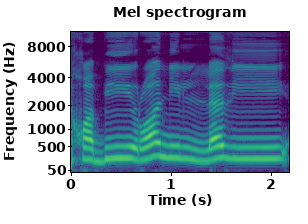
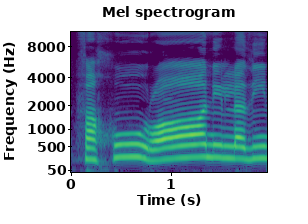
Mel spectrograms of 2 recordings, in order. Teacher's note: نون قطنی سے پہلے آنے والے الف کو ہم لمبا کر کے نہیں پڑھیں گے، اس سے پہلے اگر الف مدہ آ رہا ہے تو وہ مدہ نہیں ہوگا۔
